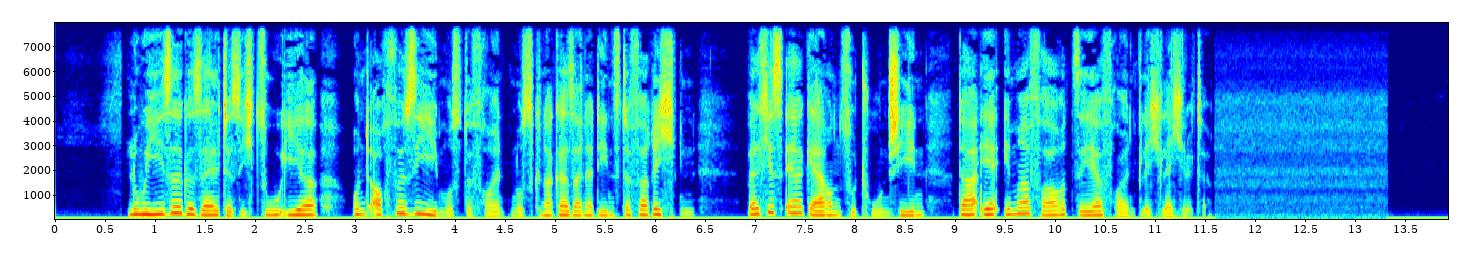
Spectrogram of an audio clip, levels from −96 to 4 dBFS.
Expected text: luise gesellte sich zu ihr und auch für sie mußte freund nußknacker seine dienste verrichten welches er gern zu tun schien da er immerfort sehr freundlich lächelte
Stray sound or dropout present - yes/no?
no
